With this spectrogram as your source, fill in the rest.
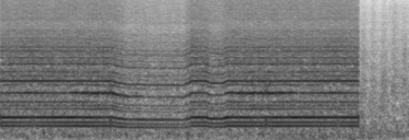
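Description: A steam locomotive in the railroad video game RailRoads Online blows a long, steady whistle that dips briefly and resumes before cutting off abruptly, leaving a faint background hiss.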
